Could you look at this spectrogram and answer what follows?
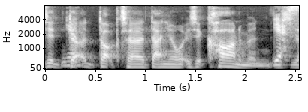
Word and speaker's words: Kahneman: Daniel, is it Kahneman? Yes. Is how you pronounce Yeah.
